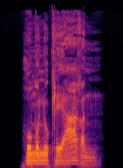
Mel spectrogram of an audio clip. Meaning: inflection of homonuklear: 1. strong genitive masculine/neuter singular 2. weak/mixed genitive/dative all-gender singular 3. strong/weak/mixed accusative masculine singular 4. strong dative plural
- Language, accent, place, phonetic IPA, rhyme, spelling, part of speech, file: German, Germany, Berlin, [homonukleˈaːʁən], -aːʁən, homonuklearen, adjective, De-homonuklearen.ogg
